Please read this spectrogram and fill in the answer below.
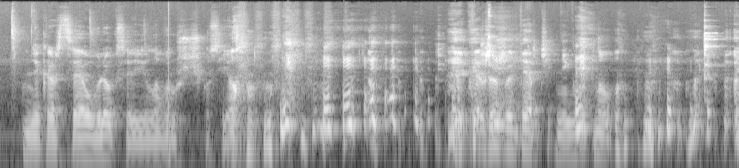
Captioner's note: laughter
